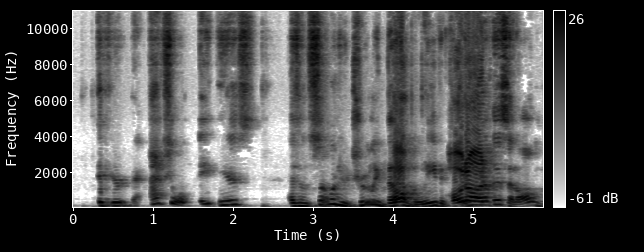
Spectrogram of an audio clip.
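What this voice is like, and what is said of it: American accent. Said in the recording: “judging by this guy's accent, he's an American”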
